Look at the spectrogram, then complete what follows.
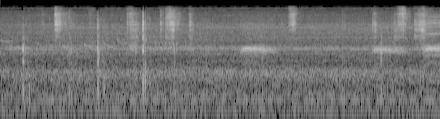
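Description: Outdoor ambience: a steady low rumble with a faint hum, a few scattered faint knocks, and several short chirps.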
